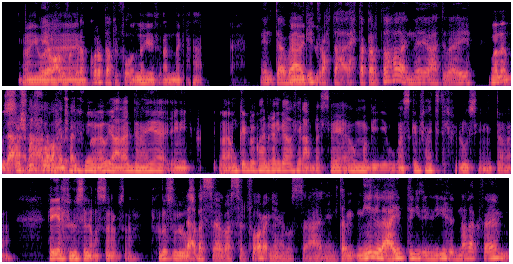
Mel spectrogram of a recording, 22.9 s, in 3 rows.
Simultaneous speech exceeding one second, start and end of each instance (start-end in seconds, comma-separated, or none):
7.6-8.9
